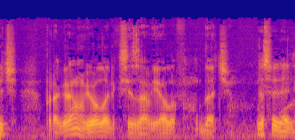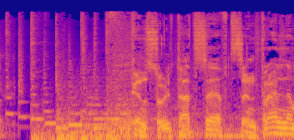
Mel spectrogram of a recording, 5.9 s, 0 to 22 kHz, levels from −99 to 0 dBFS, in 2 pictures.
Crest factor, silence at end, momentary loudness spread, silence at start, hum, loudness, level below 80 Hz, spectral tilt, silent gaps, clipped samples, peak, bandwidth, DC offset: 14 dB; 0 s; 9 LU; 0 s; none; -23 LUFS; -34 dBFS; -4 dB/octave; none; under 0.1%; -8 dBFS; 16.5 kHz; under 0.1%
